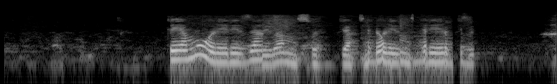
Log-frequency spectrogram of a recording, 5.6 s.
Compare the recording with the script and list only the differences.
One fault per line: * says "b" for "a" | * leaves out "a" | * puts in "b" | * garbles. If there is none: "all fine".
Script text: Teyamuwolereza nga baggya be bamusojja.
* leaves out "nga baggya"
* garbles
